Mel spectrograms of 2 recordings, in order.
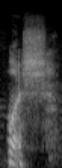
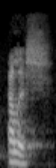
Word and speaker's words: Alish: Alish. Alish.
